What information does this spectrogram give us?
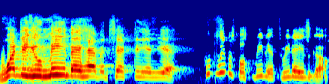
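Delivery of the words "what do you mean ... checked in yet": mock loud screaming at the top of the lungs. Retelling arriving at a hotel lobby late: imitating Tom screaming. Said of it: "Tom's voice screaming at the top of his lungs".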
